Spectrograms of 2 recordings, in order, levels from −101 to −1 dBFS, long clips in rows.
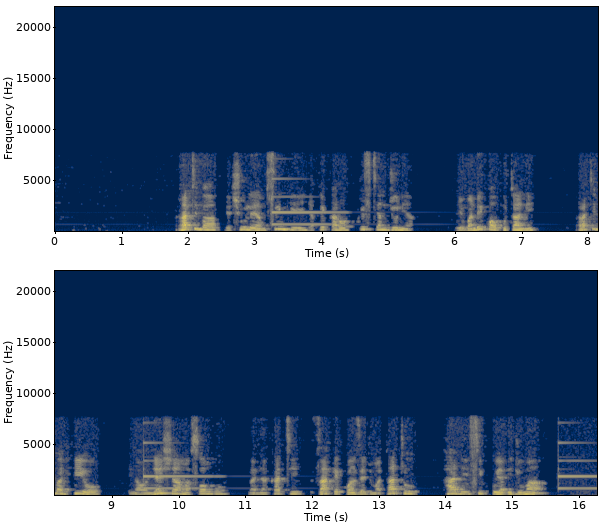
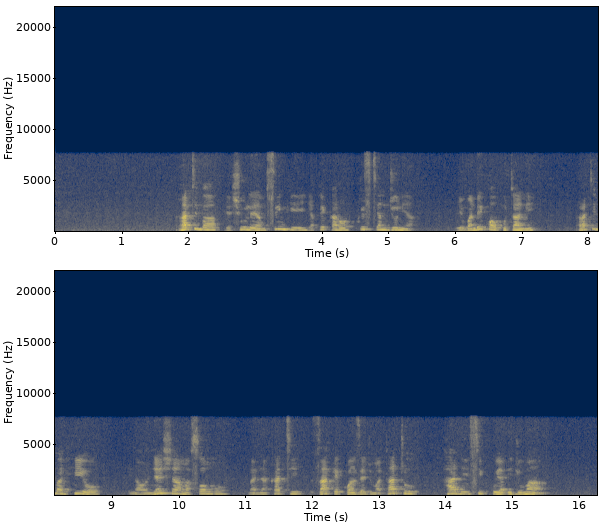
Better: second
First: noise reduction (classical method spectral subtraction)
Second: none

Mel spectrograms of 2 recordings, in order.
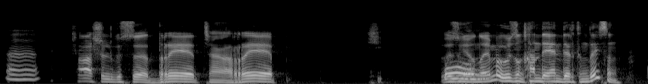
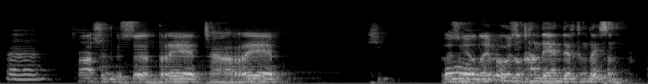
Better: first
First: none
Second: noise reduction (neural separator model SepFormer DNS4)

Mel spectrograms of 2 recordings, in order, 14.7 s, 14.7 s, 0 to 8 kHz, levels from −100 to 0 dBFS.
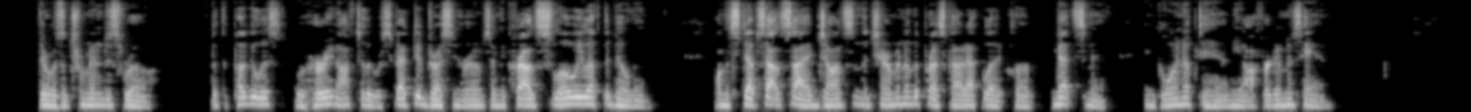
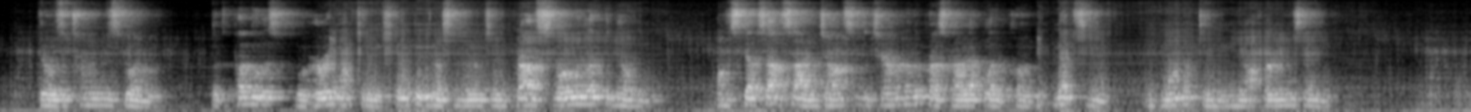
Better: first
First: none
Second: noise reduction (neural separator model SepFormer DNS4)

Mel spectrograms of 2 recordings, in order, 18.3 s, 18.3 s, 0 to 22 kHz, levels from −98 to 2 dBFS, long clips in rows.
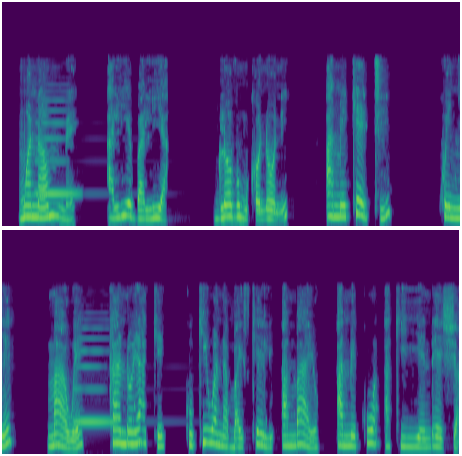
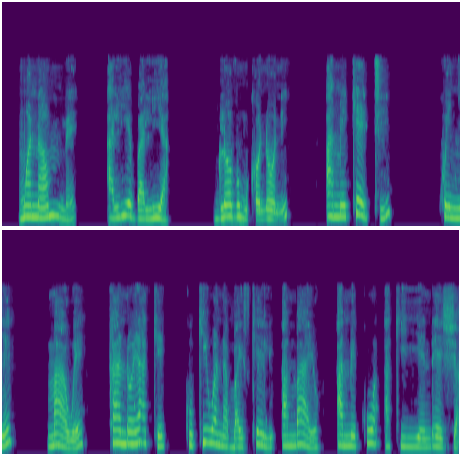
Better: second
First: noise reduction (classical method spectral subtraction)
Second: none

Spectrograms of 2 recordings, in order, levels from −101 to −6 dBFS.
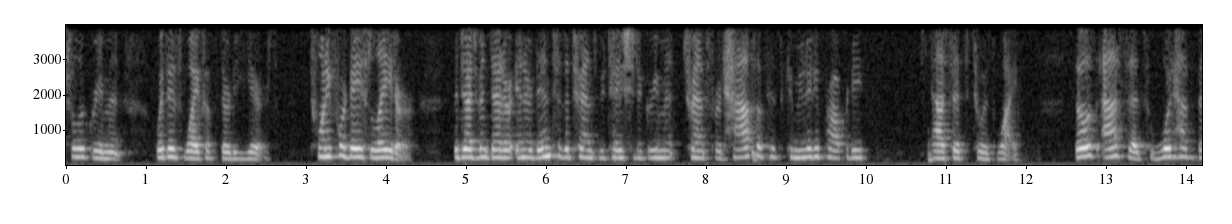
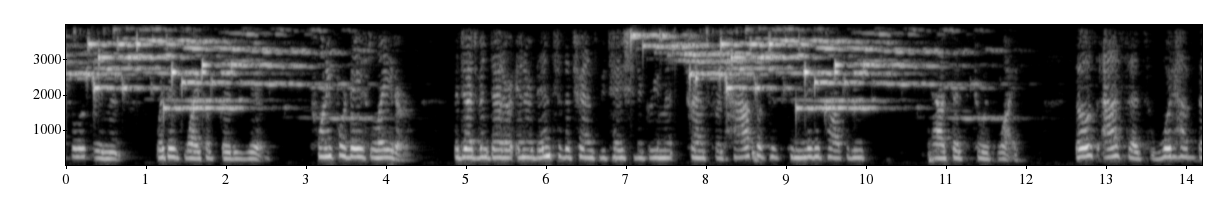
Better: first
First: none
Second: noise reduction (classical method WPE with log-MMSE)

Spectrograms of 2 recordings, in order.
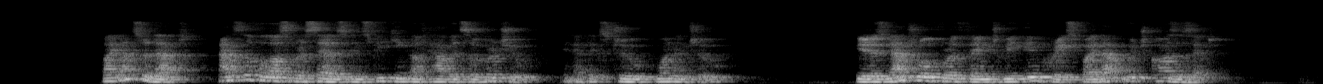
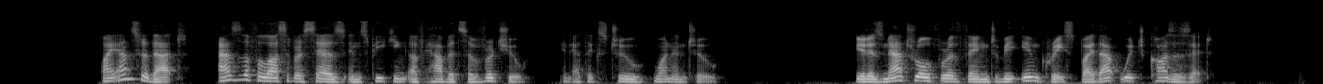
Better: second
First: room echo; dies away in 0.6 s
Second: none

